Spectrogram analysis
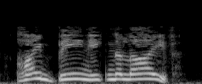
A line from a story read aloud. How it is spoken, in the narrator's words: cried Pippin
